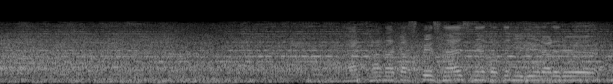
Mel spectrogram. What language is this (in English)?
Japanese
